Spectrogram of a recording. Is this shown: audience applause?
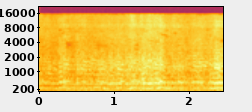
no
